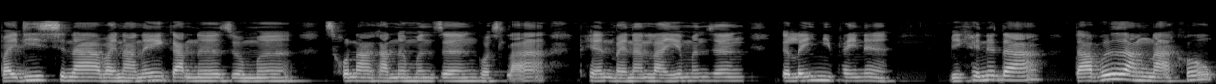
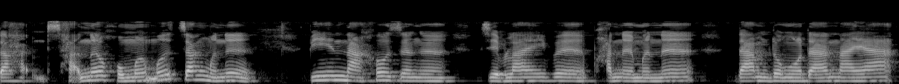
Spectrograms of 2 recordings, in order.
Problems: none marked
